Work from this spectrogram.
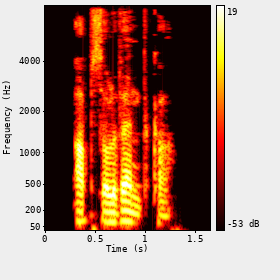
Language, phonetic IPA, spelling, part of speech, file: Polish, [ˌapsɔlˈvɛ̃ntka], absolwentka, noun, Pl-absolwentka.ogg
